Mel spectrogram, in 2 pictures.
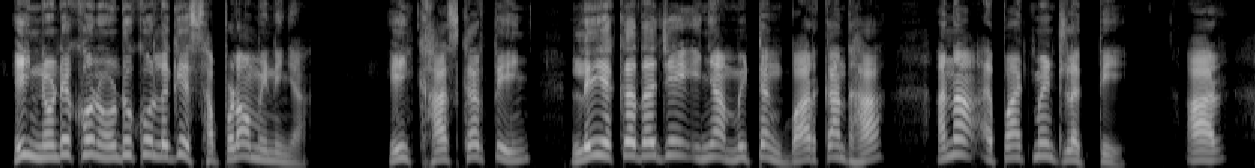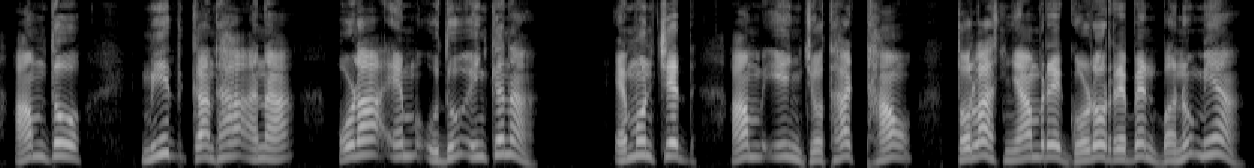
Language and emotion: Santali, angry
